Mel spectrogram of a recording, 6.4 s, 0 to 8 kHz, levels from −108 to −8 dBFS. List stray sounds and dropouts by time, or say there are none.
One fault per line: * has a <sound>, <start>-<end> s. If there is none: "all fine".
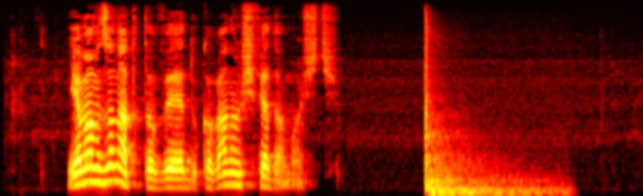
* has a thud, 4.2-5.8 s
